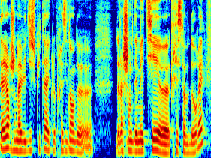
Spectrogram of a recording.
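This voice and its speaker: In an ordinary speaking voice, a man talks at a fairly quick pace and fairly high pitch on a very clean recording with a silent background. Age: 40s. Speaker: research officer and community volunteer. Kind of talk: radio interview.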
